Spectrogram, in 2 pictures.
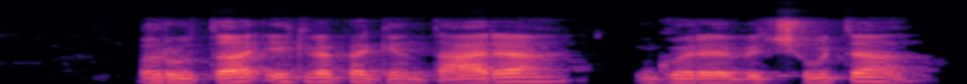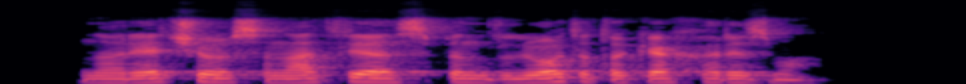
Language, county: Lithuanian, Klaipėda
